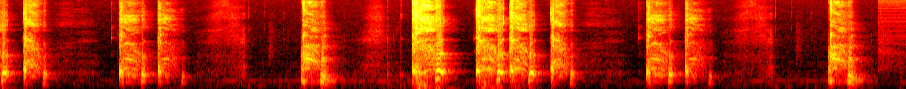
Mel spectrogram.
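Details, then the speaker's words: Repeated short, sharp coughs in quick clusters with no rattle, gurgle or phlegm: dry cough. "A dry cough is called dry because it does not produce phlegm. This type of cough is seen with allergies, environmental allergens such as smoke, acid reflux, and even asthma."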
